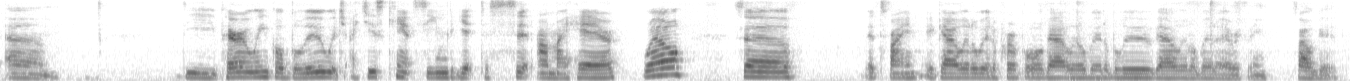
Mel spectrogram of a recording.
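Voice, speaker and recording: Tired woman, low voice, swollen lip. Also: vocal fry. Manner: talking a bit funny from a swollen mouth. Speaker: vlogger talking about books and authors. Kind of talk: casual rambling chat.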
